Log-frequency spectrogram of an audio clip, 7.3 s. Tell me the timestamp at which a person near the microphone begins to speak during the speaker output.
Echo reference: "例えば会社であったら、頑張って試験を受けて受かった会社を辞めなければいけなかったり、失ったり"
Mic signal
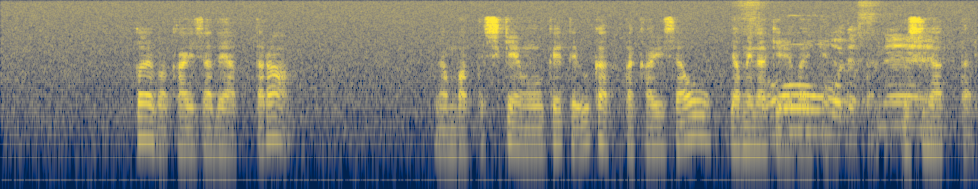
5 s

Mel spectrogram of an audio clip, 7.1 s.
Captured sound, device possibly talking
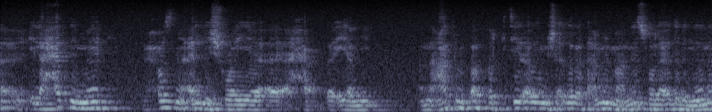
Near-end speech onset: none

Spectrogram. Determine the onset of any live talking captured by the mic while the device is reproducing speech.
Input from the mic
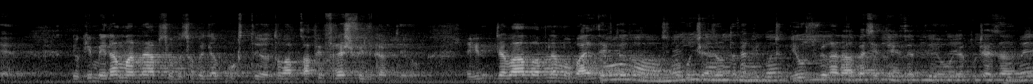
6 s

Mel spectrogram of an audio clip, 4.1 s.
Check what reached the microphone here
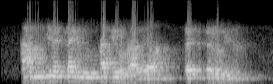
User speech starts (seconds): none

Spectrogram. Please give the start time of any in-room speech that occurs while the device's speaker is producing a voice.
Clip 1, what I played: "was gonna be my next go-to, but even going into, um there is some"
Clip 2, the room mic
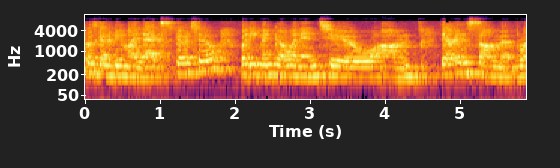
none

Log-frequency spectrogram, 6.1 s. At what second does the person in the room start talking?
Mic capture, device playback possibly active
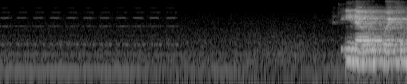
5 s

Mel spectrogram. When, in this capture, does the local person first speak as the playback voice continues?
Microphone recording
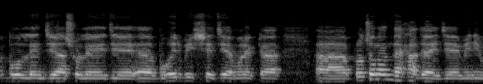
none

